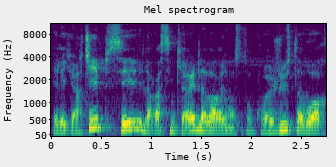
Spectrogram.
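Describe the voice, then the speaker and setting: A man with a fairly high, somewhat breathy voice and a dark, mellow tone speaks with lively intonation. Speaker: trading educator, YouTuber. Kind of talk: coding tutorial. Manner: casual, unscripted.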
